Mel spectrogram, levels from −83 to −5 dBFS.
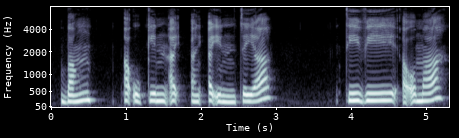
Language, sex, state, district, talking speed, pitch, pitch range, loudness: Mizo, female, Mizoram, Aizawl, 135 wpm, 210 Hz, 195-220 Hz, -15 LUFS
